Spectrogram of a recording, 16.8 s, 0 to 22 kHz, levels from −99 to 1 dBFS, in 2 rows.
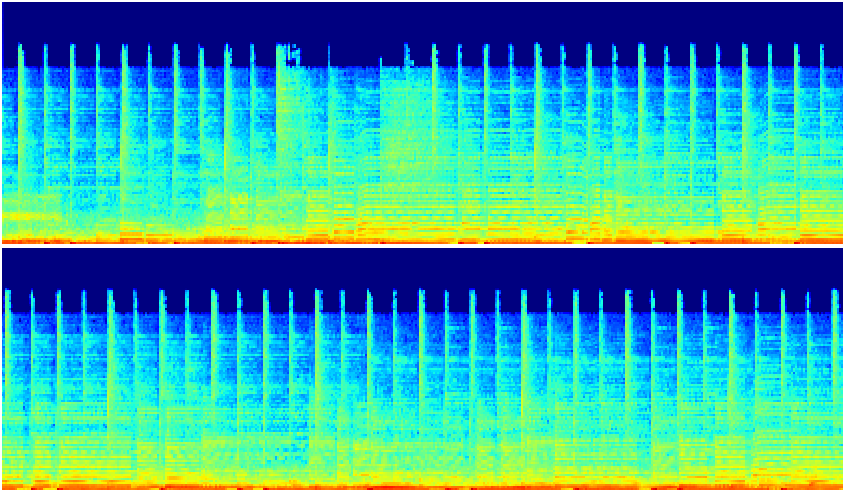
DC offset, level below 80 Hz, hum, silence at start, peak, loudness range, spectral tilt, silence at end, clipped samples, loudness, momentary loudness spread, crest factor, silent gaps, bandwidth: under 0.1%; -20 dBFS; none; 0 s; -2 dBFS; 1 LU; -6.5 dB/octave; 0 s; under 0.1%; -20 LUFS; 4 LU; 16 dB; none; 17.5 kHz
